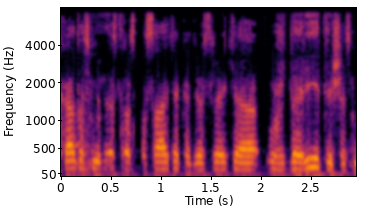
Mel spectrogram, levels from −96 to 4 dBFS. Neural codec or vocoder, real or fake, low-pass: none; real; 7.2 kHz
